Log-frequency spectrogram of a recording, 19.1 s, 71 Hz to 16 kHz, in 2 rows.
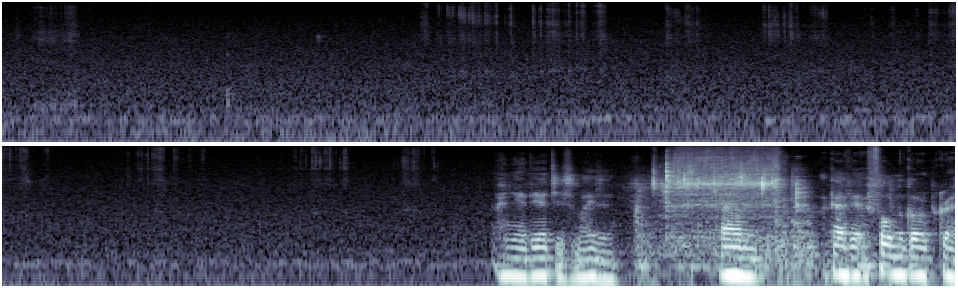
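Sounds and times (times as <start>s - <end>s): razor scraping stubble: 4.2s - 7.0s.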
